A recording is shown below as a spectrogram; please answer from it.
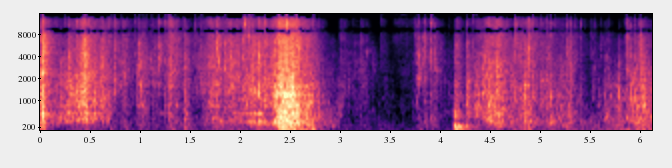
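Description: Plastic packaging crinkling and rustling as a bag is opened and clear plastic-wrapped contents are pulled out. It comes in irregular bursts, loudest about halfway through, with a brief lull just after.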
